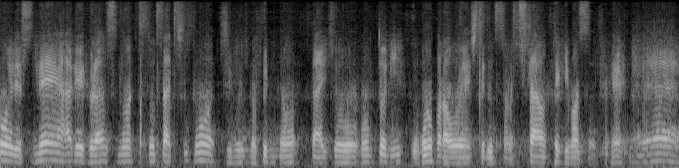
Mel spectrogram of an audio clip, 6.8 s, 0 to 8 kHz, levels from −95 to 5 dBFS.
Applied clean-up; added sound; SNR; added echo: neural separator model SepFormer DNS4.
